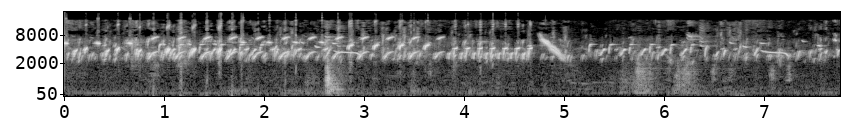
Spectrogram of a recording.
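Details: European goldfinch song, a bird kept for singing stimulation: a rapid, continuous twittering stream of high tinkling notes with buzzy trills and a few sliding whistles, briefly broken near the middle, with faint low background noise.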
